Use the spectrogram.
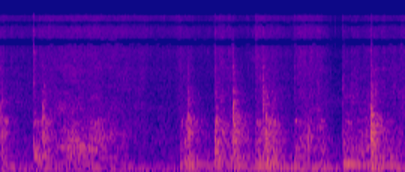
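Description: Semolina fried in ghee is stirred in a pan, producing soft scraping and intermittent clinks of a spoon against metal, close and fairly quiet, with irregular bursts of stirring.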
